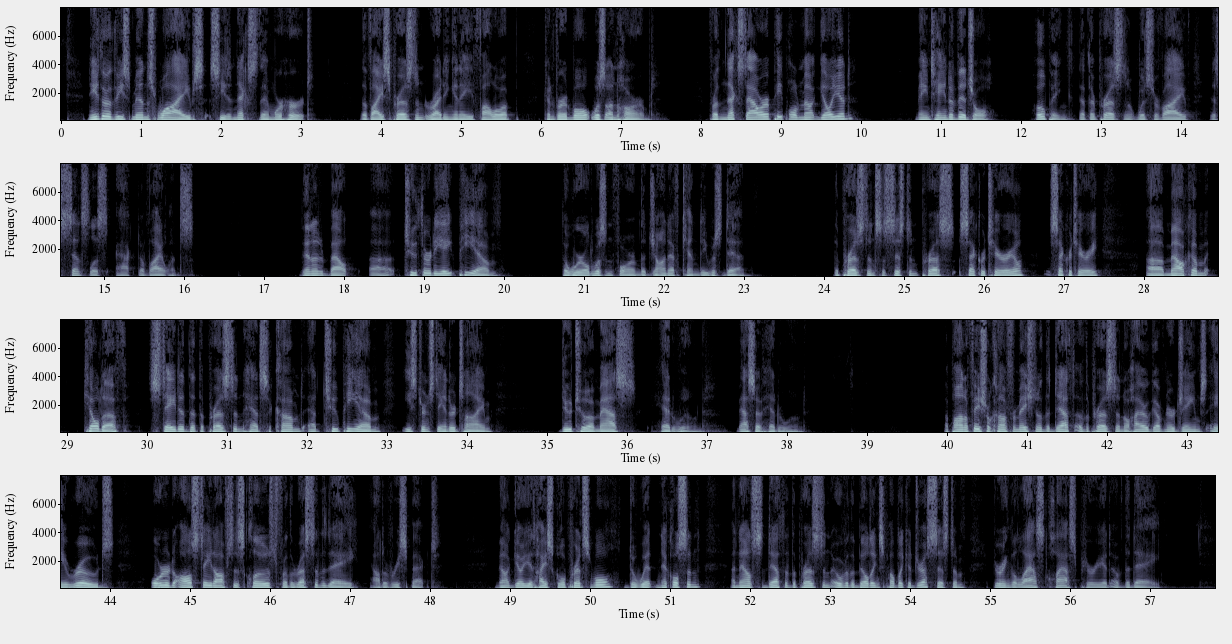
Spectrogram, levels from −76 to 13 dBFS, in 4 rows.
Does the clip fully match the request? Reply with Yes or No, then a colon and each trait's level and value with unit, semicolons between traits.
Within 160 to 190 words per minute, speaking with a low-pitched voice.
No: average, 150 wpm; low, 130 Hz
